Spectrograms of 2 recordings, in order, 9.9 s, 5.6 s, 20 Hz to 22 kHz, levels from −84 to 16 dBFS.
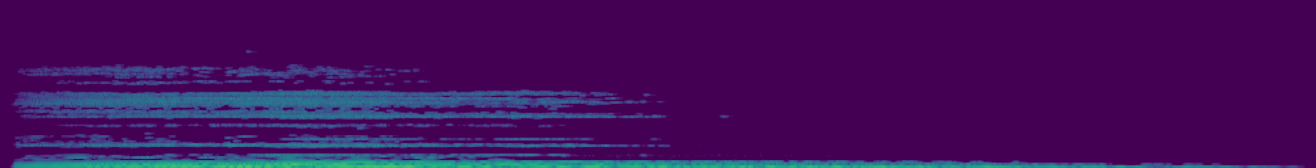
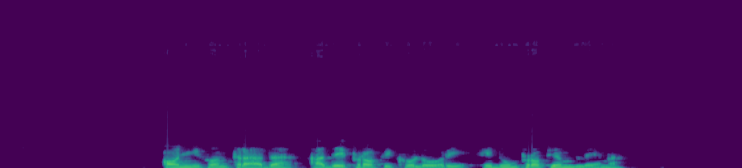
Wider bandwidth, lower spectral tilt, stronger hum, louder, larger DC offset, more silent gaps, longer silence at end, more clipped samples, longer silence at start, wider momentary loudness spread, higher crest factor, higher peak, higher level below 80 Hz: first, 12.5 kHz vs 2.8 kHz; second, -4 dB/octave vs -14.5 dB/octave; neither; about the same, -21 LUFS vs -20 LUFS; neither; neither; second, 0.65 s vs 0.9 s; neither; second, 0.1 s vs 1.25 s; first, 16 LU vs 5 LU; about the same, 16 dB vs 20 dB; second, -6 dBFS vs -2 dBFS; second, -70 dBFS vs -56 dBFS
